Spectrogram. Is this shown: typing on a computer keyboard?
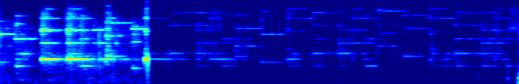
no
